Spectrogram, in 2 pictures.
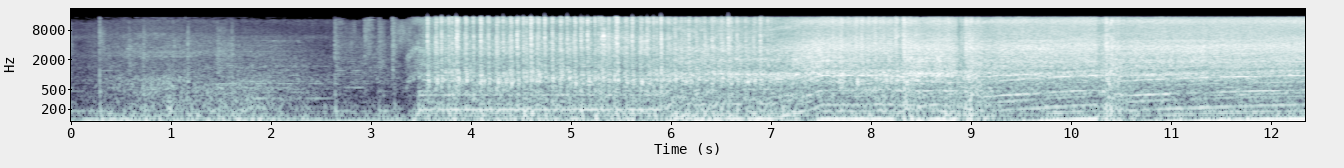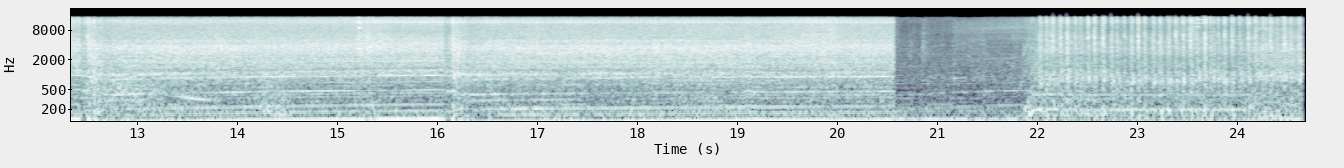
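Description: Hennessy Venom F5 hypercar in Forza Horizon 5, its engine revving hard and climbing through rising gear pulls with a brief dip between shifts, loud and close, starting after a short quiet lead-in and cutting back near the end.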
